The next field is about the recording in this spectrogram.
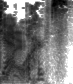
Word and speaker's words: Jaguars: Jaguars. Jaguars. It's not that hard. – Jaguars? – You're saying Jaguars. – I know. People get mad at me about this. – Oh, my God. – Jaguars?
